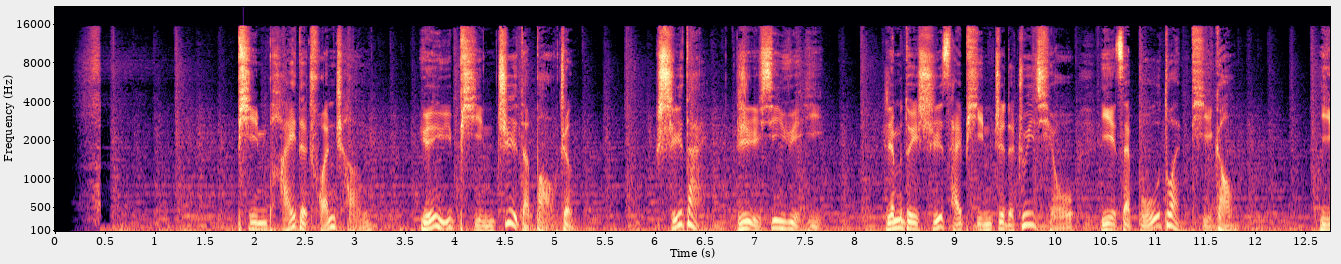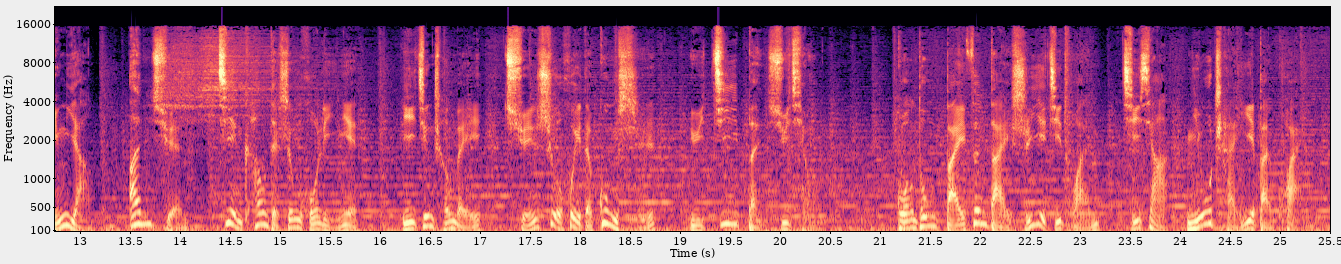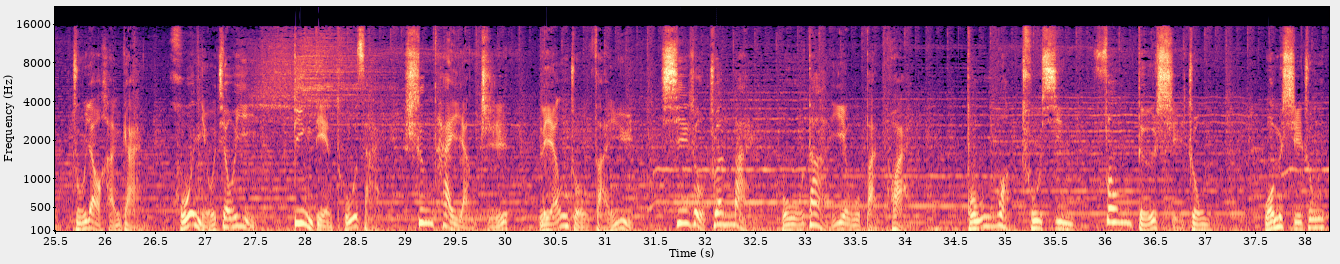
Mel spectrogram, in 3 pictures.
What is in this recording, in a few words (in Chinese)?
大气专题 企业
